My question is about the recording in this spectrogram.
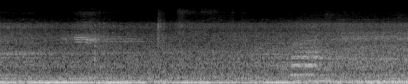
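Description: Steady low rumble of road traffic, with a couple of faint short horn toots about a second in and near the end.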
